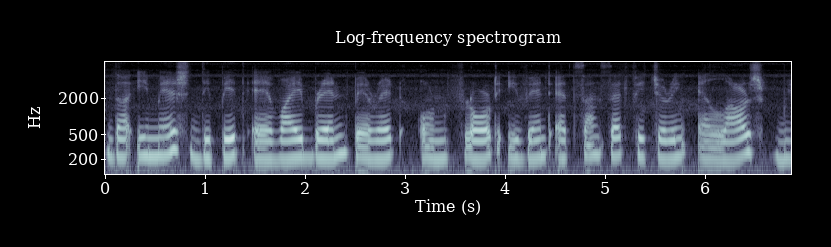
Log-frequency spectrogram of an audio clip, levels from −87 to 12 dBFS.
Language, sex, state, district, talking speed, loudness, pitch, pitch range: English, female, Nagaland, Kohima, 115 wpm, -16 LUFS, 205 Hz, 200-220 Hz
